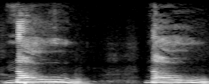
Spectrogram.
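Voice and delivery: high, soft, long-drawn no; drawn-out mock dismay. Preacher answering a mistaken believer, high soft dismay. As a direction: croon a long, high no, gently falling away.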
